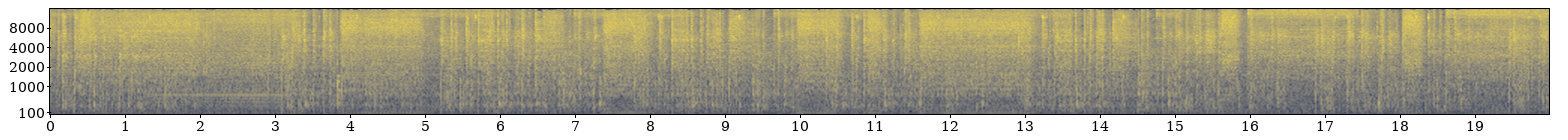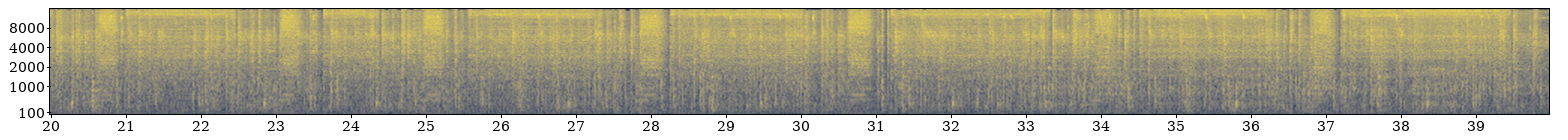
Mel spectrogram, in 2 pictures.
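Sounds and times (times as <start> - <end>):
rapid clicking and clattering: 0.0 - 1.6, 2.9 - 39.9.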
